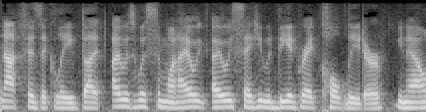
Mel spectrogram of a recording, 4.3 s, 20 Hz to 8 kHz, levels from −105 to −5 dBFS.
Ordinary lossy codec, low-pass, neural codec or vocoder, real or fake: MP3, 48 kbps; 7.2 kHz; codec, 16 kHz, 1 kbps, FunCodec, trained on LibriTTS, 50 frames a second; fake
